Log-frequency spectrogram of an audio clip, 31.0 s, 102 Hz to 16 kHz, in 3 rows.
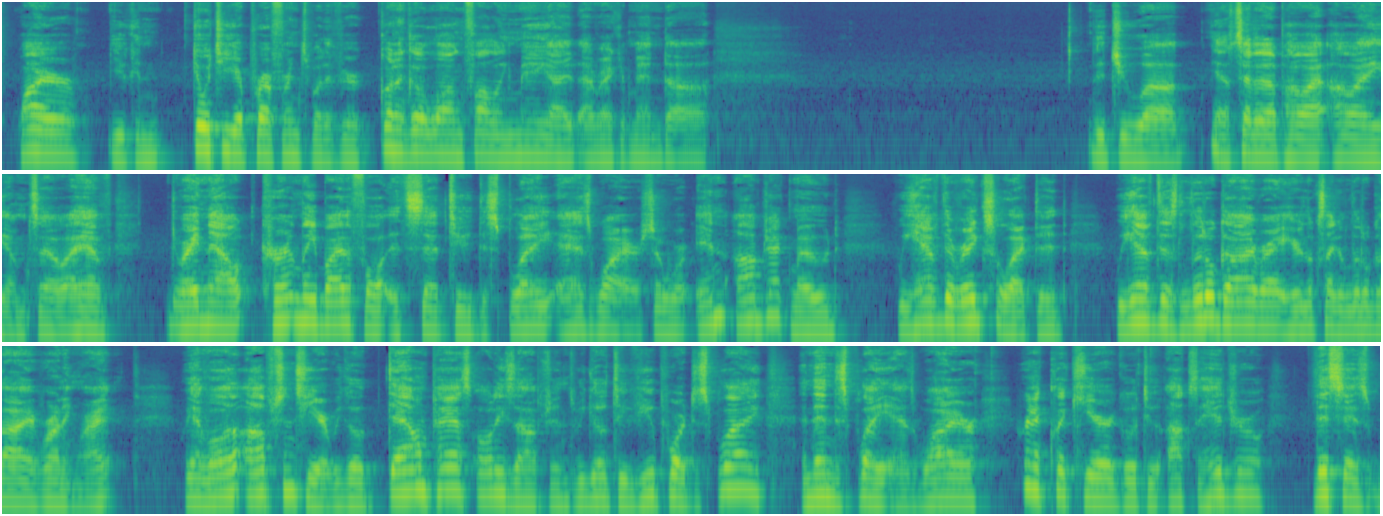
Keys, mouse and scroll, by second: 1.3 click, 2.8 click, 7.3-8.0 scroll down 5, 27.9 click, 29.1 click.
